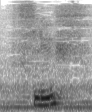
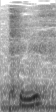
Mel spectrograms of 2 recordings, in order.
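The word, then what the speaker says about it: Phloof: an eyeshadow called uh floof or ploof by mag don't really know how to pronounce it as pH L double o f um it's a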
